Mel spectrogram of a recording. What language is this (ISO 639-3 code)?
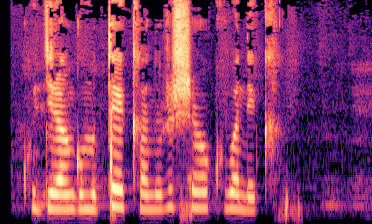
kin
